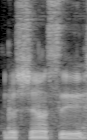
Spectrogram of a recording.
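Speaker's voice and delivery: timid welcome trailing off to almost nothing; too shy to raise the voice; tiny voice. Retold or imitated. The chef greets customers in a tiny, timid voice. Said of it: "ちっちゃい声".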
